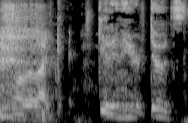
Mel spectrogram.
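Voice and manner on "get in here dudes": loud shouted whisper, much higher. Showing the group how the yelling whisper thing goes, in a yelling whisper. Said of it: "You do that yelling whisper thing".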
